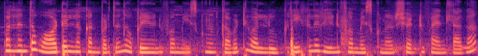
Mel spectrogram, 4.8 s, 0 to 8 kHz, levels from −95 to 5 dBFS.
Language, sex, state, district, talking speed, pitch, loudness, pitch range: Telugu, female, Andhra Pradesh, Sri Satya Sai, 200 wpm, 230 Hz, -18 LUFS, 215-255 Hz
